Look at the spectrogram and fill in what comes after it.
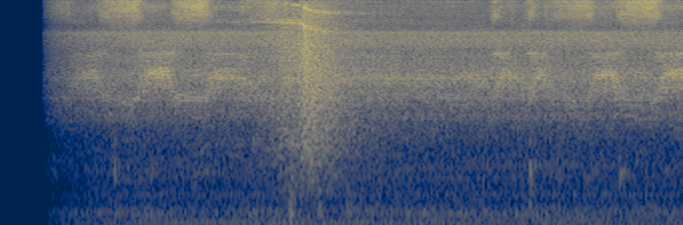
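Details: Evening cicadas in Japan: after a moment of silence, a shrill buzzing chorus with pulsed high bursts, a sharp rustling crackle at mid-clip and a low background drone.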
